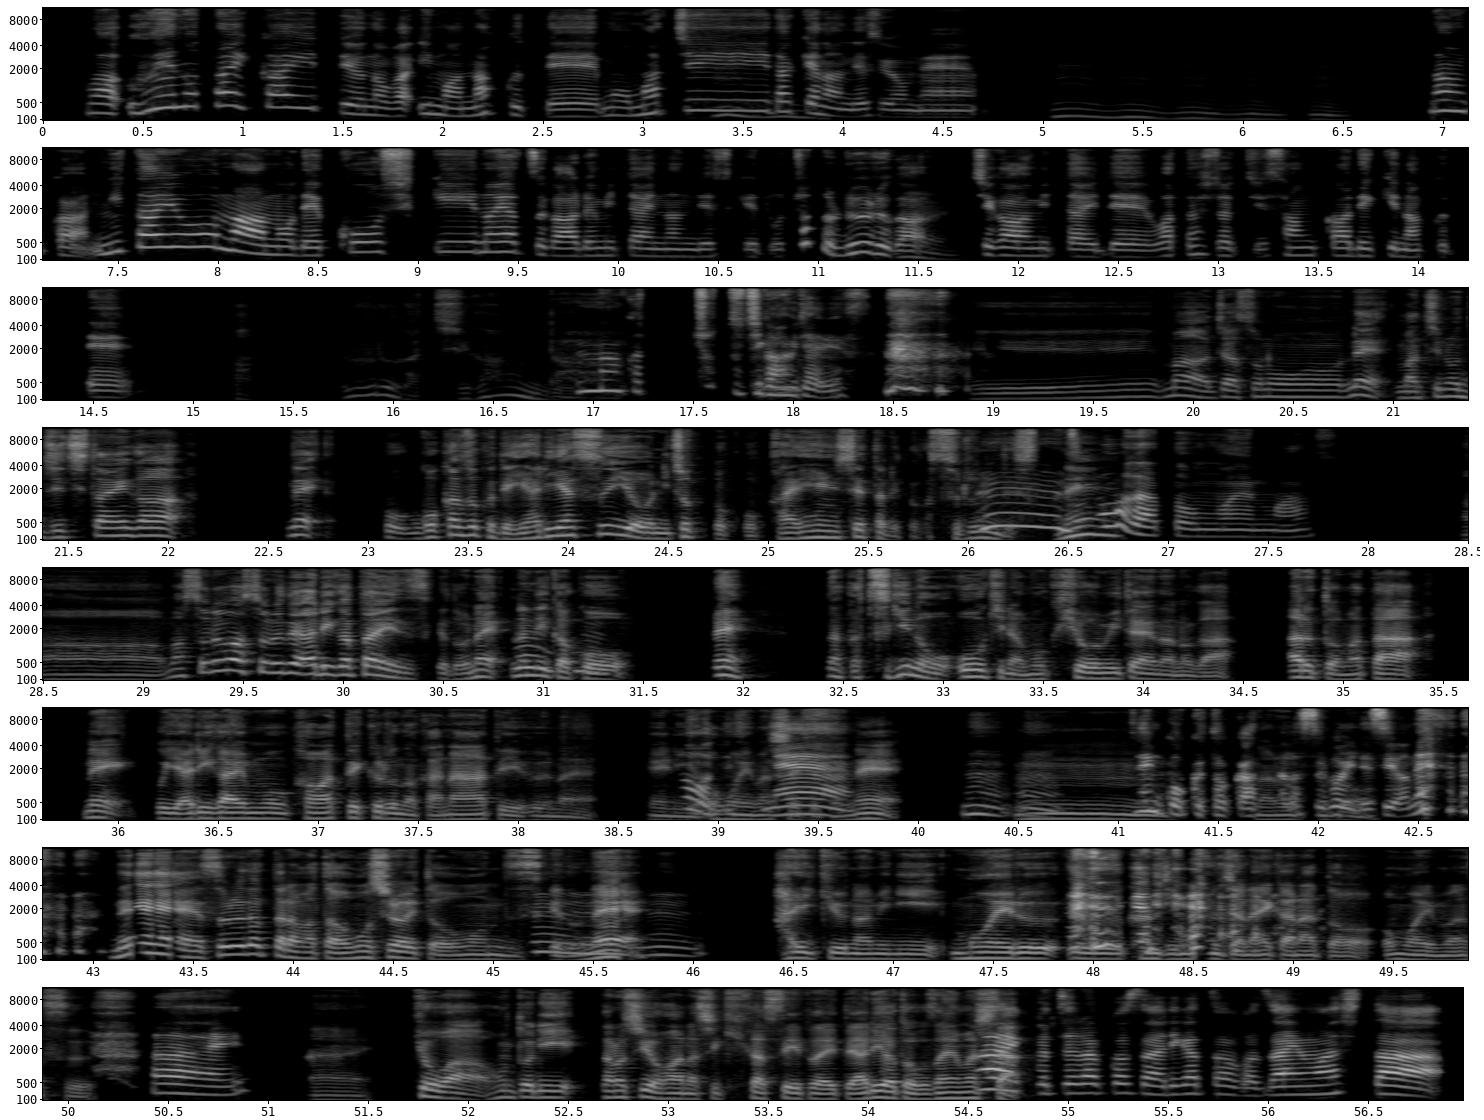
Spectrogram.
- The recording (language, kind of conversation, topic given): Japanese, podcast, 休日は普段どのように過ごしていますか？
- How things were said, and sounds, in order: chuckle; other background noise; chuckle; unintelligible speech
